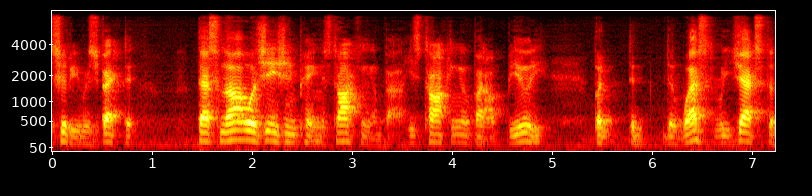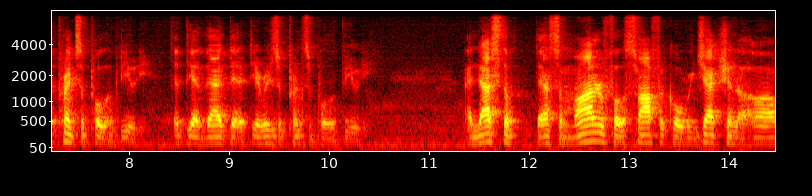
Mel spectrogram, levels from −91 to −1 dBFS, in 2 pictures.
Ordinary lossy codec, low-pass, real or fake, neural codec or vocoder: Opus, 64 kbps; 7.2 kHz; fake; codec, 16 kHz, 0.8 kbps, ZipCodec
